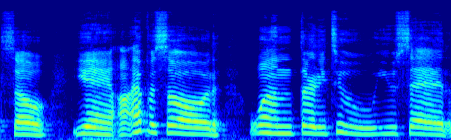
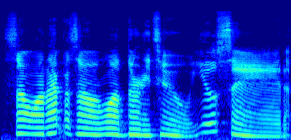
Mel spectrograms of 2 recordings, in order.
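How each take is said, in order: First: It is said in his normal voice. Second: It is said in a put-on voice.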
